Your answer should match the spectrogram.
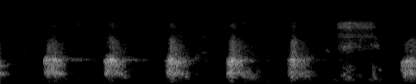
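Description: A person breathing hard during a cardio exercise: six short, sharp breaths about every 0.6 s, in time with the movement, the last one a longer hissing breath.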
